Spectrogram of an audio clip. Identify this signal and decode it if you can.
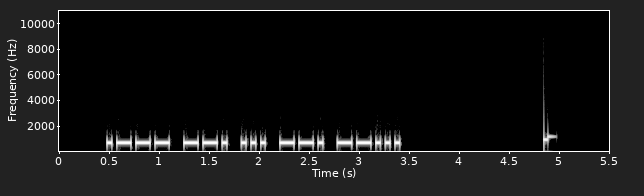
Morse code, heard as a keyed tone, about 25 wpm, 700 Hz. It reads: JGSG7
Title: Code Groups - 5 Letter:Numbers - 25wpm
